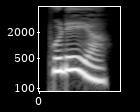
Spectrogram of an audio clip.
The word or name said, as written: ಪಟ್ಟೆಯ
